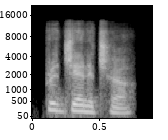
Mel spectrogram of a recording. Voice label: "progeniture", Indian; Dictionary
